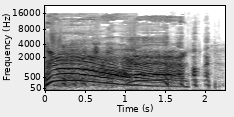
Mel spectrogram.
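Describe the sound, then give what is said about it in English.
A person makes a long, low, wavering growl, imitating the monster Doomsday, sustained for nearly two seconds before trailing off into a few short breathy grunts. “So he just kind of growls, grunts.”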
